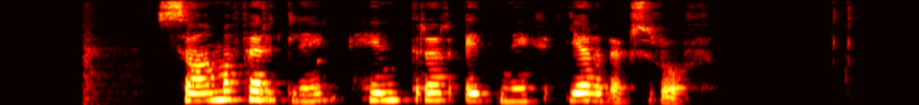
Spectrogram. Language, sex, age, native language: Icelandic, female, 40-49, Icelandic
